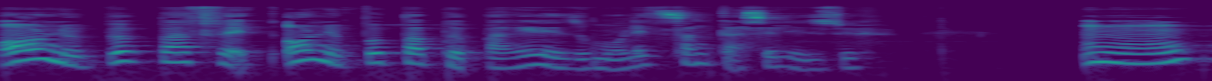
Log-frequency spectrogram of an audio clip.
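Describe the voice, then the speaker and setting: A woman's voice: medium pitch, lively intonation, a little slow, mellow, slightly rough. A woman hosting a casual live stream, greeting viewers one by one, repeating herself and laughing often between lines.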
